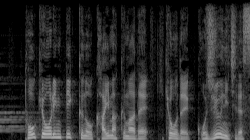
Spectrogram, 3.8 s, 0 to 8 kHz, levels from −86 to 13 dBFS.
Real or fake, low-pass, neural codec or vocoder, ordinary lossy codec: real; none; none; none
